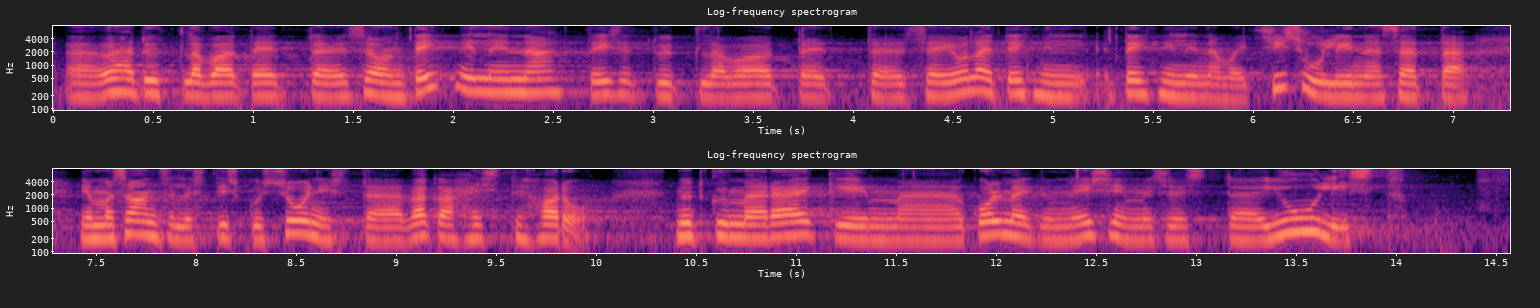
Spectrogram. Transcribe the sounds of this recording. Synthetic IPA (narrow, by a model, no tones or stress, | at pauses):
yɦed̪yt̪ˑle̞vɑd̪̥e̞t̪ːse̞o̞nt̪e̞hniline̞t̪e̞jse̞t̪ːˑyt̪ˑle̞vɑd̪̥e̞t̪ːseːjo̞let̪ehnit̪ːe̞hniline̞vɑjd̪̥sisuline̞sæt̪ːˑe | jɑmɑsɑːnse̞lːest̪̚d̪iskusːjo̞ːnʲist̪væɡ̥ɑɦæsʲt̪iɦɑɾṵnyːt̪kujmeɾæːɡ̥imeko̞lme̞kymnee̞sʲime̞se̞st̪juːlʲist̪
